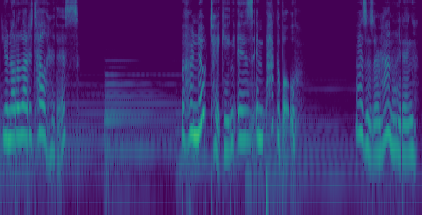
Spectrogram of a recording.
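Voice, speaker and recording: A woman playing a stern, protective female doctor who is softly fond of her listener, speaking in a measured, formal, faintly haughty way in an audio roleplay. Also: high voice, lively intonation, soft background music. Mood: dry, commanding. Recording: roomy echo.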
